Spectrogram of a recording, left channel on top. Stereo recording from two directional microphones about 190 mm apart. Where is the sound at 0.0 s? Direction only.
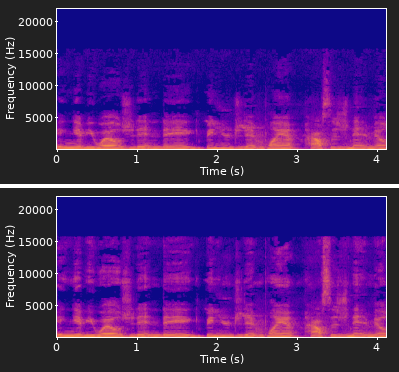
Centre (ahead or behind).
